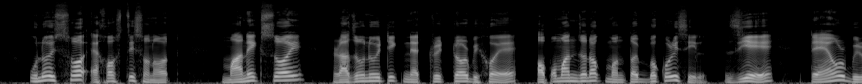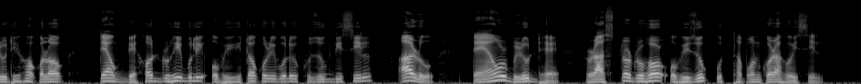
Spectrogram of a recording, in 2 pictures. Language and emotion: Assamese, neutral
